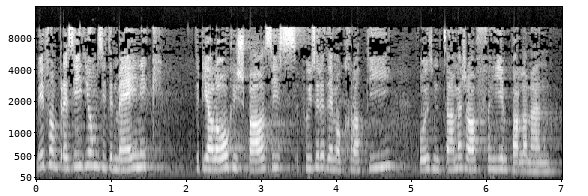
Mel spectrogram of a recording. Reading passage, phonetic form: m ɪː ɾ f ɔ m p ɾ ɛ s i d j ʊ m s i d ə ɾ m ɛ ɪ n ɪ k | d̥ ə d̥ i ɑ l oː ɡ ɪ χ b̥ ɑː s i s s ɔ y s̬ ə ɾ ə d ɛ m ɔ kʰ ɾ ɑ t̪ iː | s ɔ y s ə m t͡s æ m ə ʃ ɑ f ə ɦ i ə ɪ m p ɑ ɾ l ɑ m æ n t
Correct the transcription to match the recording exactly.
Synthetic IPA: m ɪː ɾ f ɔ m p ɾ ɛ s i d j ʊ m s i d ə ɾ m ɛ ɪ n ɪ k | d̥ ə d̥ i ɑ l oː ɡ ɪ ʃ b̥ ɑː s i s f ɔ y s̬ ə ɾ ə d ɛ m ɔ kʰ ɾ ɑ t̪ iː | f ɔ y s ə m t͡s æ m ə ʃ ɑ f ə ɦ i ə ɪ m p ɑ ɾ l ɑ m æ n t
